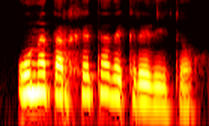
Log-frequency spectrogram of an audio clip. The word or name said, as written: una tarjeta de credito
